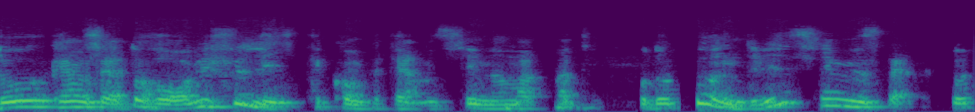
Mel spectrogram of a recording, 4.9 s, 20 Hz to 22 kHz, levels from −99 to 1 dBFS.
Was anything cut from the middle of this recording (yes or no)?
yes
